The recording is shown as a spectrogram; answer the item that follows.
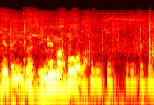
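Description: Only speech: a man talking, his voice rising and falling.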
